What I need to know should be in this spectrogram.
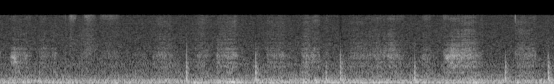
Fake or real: fake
